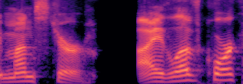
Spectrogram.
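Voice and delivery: ordinary talk, nothing marked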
